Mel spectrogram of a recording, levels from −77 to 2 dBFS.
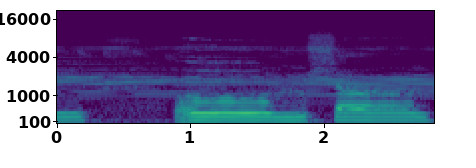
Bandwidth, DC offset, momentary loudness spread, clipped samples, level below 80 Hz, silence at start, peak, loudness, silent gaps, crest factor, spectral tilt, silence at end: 10 kHz; under 0.1%; 20 LU; under 0.1%; -68 dBFS; 0 s; -16 dBFS; -30 LUFS; none; 14 dB; -7 dB/octave; 0 s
